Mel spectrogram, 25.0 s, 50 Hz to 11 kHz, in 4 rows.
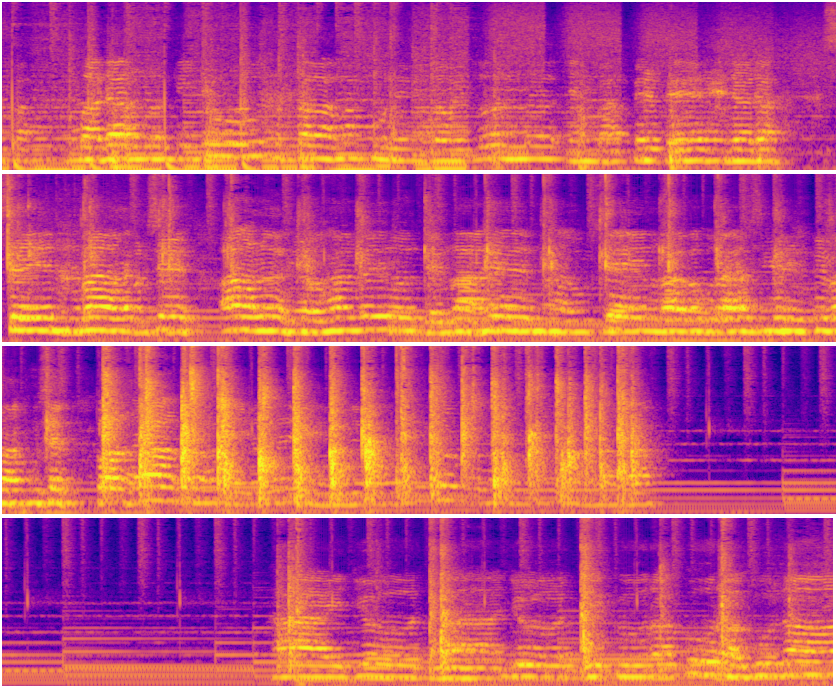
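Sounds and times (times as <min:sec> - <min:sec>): men chanting in unison: 0:00.1 - 0:15.8, 0:20.8 - 0:25.0
fast percussion strikes: 0:06.3 - 0:17.5.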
